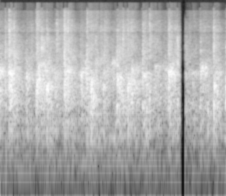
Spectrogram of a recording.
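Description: Audience applause at a live pitch competition event, greeting a jury member introduced on stage; steady dense clapping for a couple of seconds with a brief dropout near the end.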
